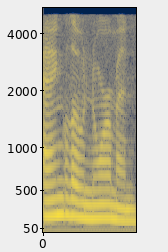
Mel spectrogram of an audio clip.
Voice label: "anglo-norman", us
